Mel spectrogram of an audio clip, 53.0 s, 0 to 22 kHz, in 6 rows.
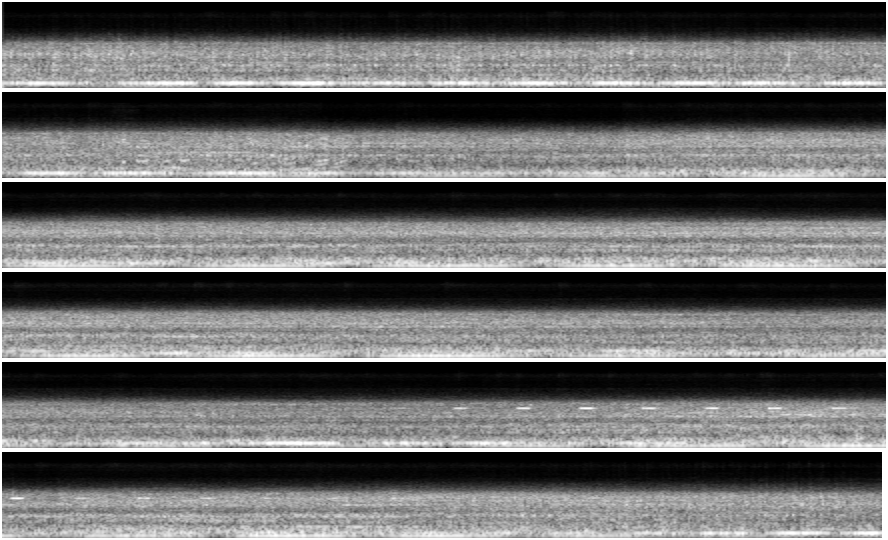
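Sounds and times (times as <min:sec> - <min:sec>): machine engine throbbing: 0:00.0 - 0:53.0
reversing alarm beeping: 0:38.2 - 0:52.2.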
